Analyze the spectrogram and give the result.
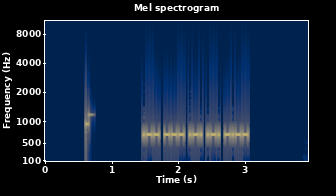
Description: Morse code, heard as a keyed tone, about 46 wpm, 700 Hz. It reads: WORRY
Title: Sentences from Top 1100 Words - New Word Drill Alt - 45wpm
